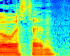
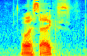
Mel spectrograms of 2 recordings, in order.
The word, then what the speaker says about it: OS X: The new OS 10. OS X? – Yeah, the new OS 10. – OS X? – No, that's not pronounced X. – No, but it's an X.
